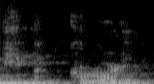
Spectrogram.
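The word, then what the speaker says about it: Neeb Karori: I just went to, he got his name from this village called Nib Karori, is the way it's pronounced there.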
